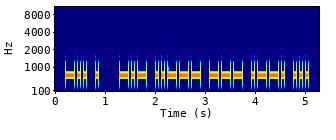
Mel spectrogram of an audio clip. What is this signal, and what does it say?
Morse code, heard as a keyed tone, about 20 wpm, 700 Hz. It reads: DE K2OPS
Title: USA Callsign DE Callsign - 5 Characters - 20wpm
